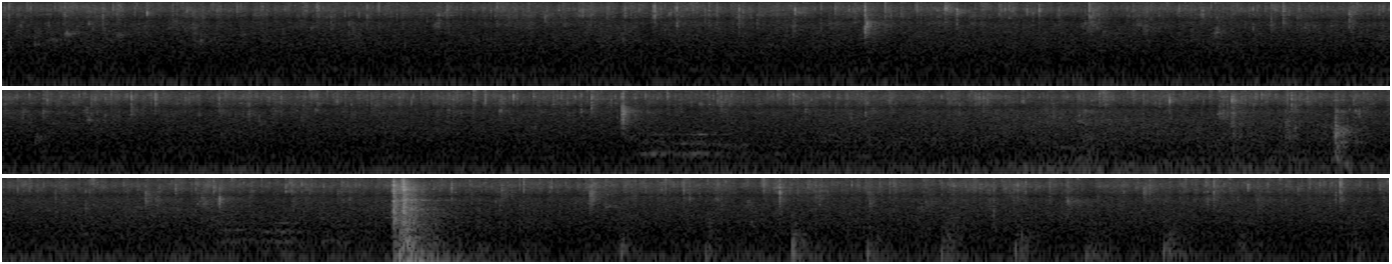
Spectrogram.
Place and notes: Raining in Ourense (Spain). Recording made at a backyard on christmas eve.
